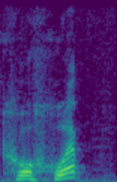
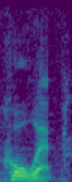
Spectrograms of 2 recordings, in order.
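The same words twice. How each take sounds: First: The H in 'Whip' is breathed out strongly. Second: The H in 'Whip' is dropped entirely. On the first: The speaker calls it right. "pronounce it with the H there, so over-enunciated" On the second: The speaker calls it wrong. "don't call her Cool Whip"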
